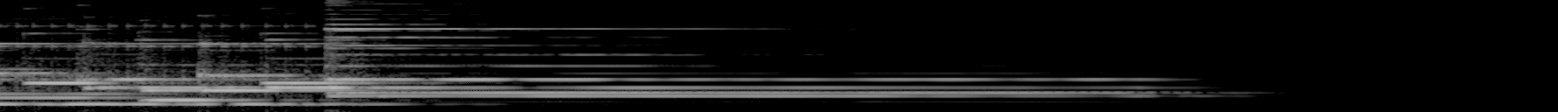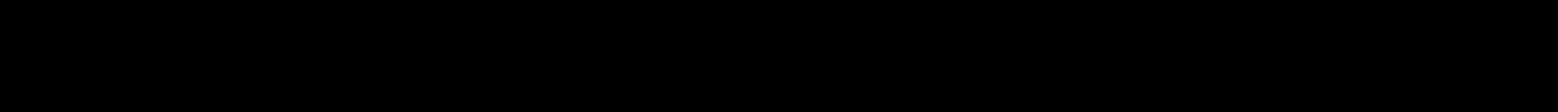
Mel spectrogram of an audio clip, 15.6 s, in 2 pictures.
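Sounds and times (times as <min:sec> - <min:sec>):
tubular bells: 0:00.0 - 0:05.4.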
